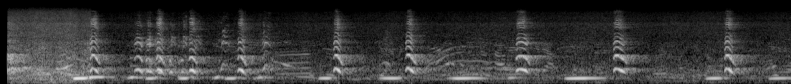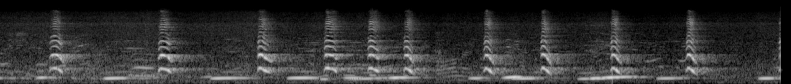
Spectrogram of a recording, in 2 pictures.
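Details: Siamangs at Woodland Park Zoo give loud, rhythmic barking and whooping calls in quick repeated bursts.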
